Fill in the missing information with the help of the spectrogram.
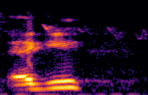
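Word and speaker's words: Eguy: Is Eggy like egg? – I'm looking at the Lake Elsinore pronunciations. It's Eggy.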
